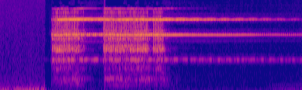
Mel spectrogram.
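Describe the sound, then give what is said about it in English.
An electric bell rings on a replica of an early wireless telegraphy receiver, a black box with the bell on top, giving a loud, rapid metallic ring for about a second with a brief break before the tone slowly fades. “It's a replica of the receiver that Marconi used for the first public demonstration at Turnbull Hall in London. Marconi walked around with this black box with the bell on top,”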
